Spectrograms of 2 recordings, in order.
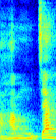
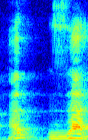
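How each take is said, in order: First: "হামজাহ" with a hard j in place of z; mispronounced "হামজাহ", j instead of buzzing z; wrong j sound. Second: "হামজা" with a buzzing z, not j; slow "হামজা" with a clear z in the second syllable; correct z sound. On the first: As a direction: say "হামজাহ" as hamjah, with jim. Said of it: "এরকম জা পড়া যাবে না". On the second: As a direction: say "হামজা" as hamza, slowly. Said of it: "জিম না". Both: Shown as a demonstration.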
